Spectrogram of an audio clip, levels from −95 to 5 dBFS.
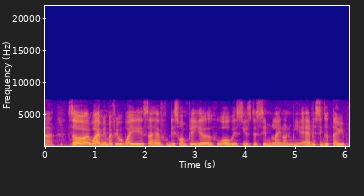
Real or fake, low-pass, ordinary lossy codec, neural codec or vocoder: real; 7.2 kHz; none; none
